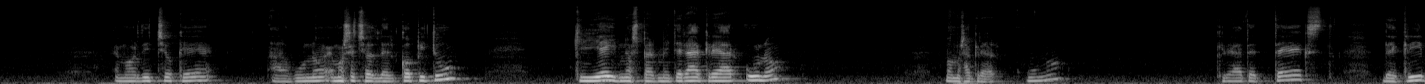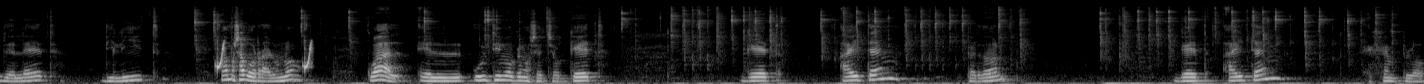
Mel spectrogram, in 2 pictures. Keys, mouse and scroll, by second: 1.0-1.8 scroll up 1, 2.4-3.8 scroll up 1, 4.1-7.1 drag, 8.0-16.3 drag, 16.3 ctrl+o, 17.2 ctrl+o, 17.7 ctrl+p, 18.5 ctrl+p, 20.4-23.9 typing, 25.0-28.4 typing.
